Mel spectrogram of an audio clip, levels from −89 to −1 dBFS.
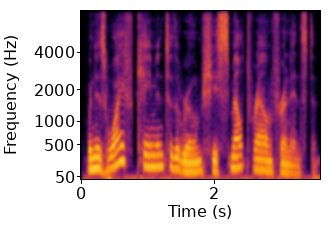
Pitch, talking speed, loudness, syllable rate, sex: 135 Hz, 215 wpm, -18 LUFS, 4.5 syllables/s, male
